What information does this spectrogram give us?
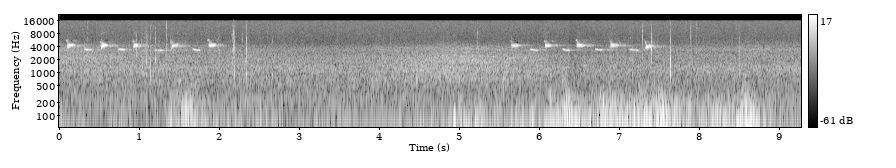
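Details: An unseen great tit in Helsinki, Finland, in February 2016 sings its two-syllable song: a bright two-note phrase, high then lower, about twice a second, in two runs of five over a steady low rumble.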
